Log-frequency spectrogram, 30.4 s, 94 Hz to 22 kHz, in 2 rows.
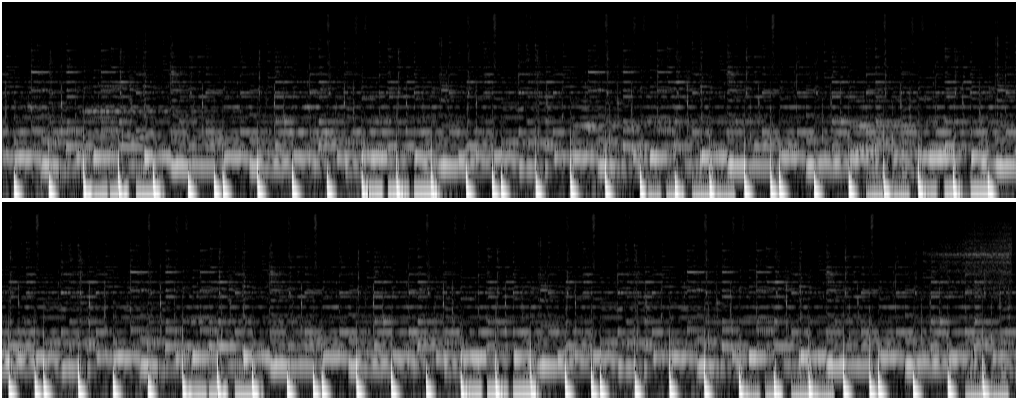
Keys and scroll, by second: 16.3 ctrl+z.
